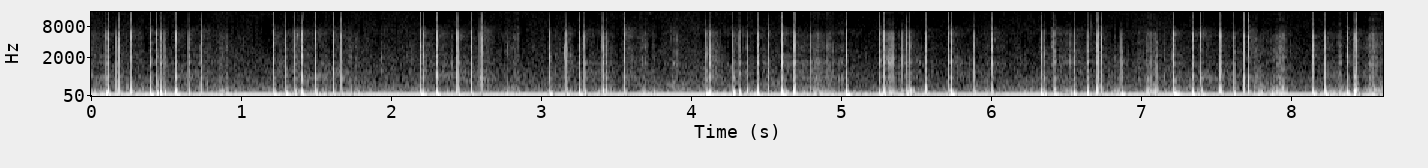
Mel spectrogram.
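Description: Long red nails tap and scratch the stiff cover of a small red notebook with metal spiral binding, held upright. Dozens of quick, sharp, bright clicks come in uneven clusters, each dying away almost at once. A steady low hum runs underneath the whole time.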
